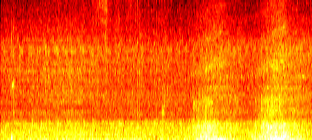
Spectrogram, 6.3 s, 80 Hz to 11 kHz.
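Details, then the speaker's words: Ford F350 6.0 diesel with a replacement engine, cold-start black-smoke problem traced to loose glow plugs; after fix, cold overnight in snow: steady diesel clatter at cold idle, two clean throttle blips, no black smoke, stumble or misfire. "Sweet, dude. And none of that black puffy smoke. Give me a little gas. Just sitting here cold."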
